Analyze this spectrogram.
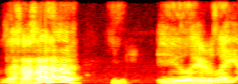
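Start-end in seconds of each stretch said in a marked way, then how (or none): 0.1-0.8 loud, high hammed-up laugh; fake laugh. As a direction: laugh it off like a clown. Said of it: "plays it off like".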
